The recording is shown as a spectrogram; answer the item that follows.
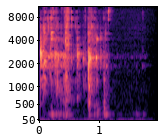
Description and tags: Water in a metalic drinkbottle being shaken.
bottle, drink, drinkbottle, liquid, shaken, slosh, sloshing, water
